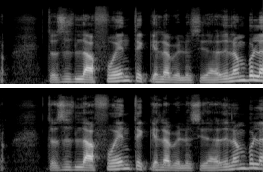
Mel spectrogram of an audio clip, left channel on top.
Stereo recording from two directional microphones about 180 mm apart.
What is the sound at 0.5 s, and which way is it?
Speech, 20° left (ahead or behind).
